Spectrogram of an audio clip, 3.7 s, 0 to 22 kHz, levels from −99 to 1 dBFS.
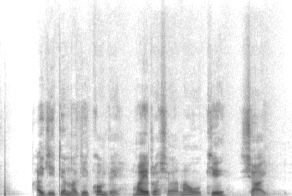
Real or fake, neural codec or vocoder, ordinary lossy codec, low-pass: fake; codec, 44.1 kHz, 7.8 kbps, Pupu-Codec; none; none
